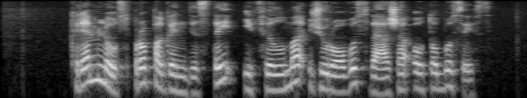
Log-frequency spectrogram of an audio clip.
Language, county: Lithuanian, Vilnius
